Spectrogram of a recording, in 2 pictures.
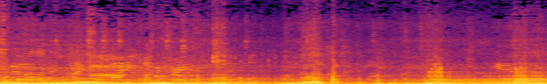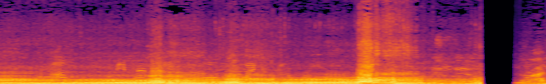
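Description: A procession of Harley-Davidson touring motorcycles with V-twin engines running as they ride slowly past one after another. Near the end the engines swell as a bike passes close, followed by a short loud burst.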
